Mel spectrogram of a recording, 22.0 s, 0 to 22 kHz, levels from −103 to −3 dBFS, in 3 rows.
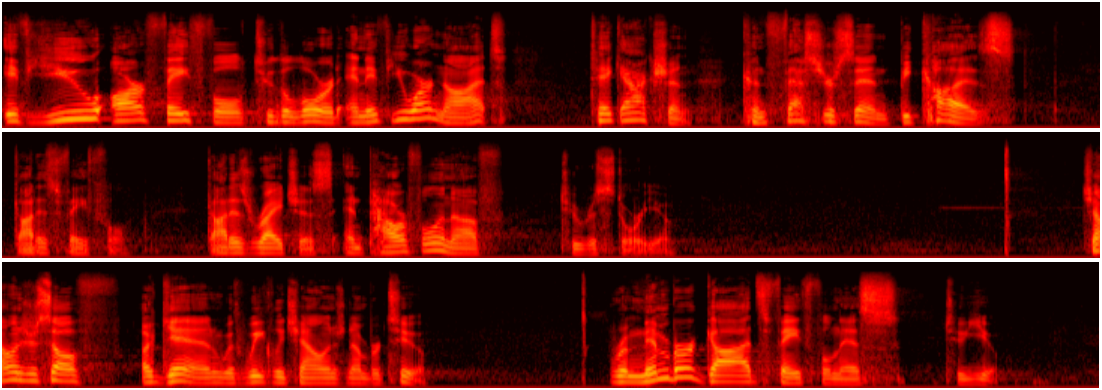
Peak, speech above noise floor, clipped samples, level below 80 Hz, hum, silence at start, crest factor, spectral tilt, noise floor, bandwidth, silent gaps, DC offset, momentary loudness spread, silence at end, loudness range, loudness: -30 dBFS; 35 dB; under 0.1%; under -90 dBFS; none; 0 s; 22 dB; -4 dB/octave; -87 dBFS; 16 kHz; none; under 0.1%; 16 LU; 0.7 s; 7 LU; -52 LUFS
